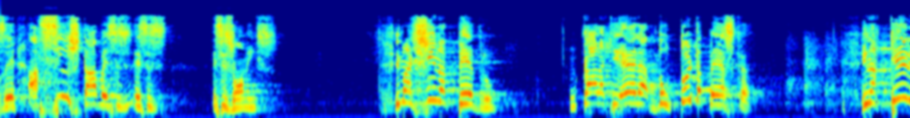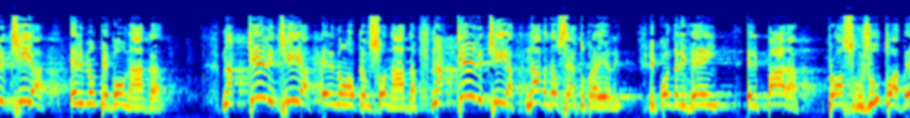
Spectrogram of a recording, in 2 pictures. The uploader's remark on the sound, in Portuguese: Culto gravado em 02/08/2022 durante culto das causas impossíveis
